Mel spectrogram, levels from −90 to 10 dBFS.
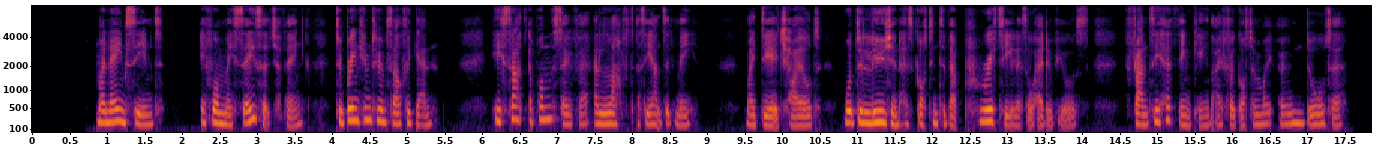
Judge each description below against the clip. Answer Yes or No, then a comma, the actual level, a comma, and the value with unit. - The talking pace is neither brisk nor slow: Yes, average, 170 wpm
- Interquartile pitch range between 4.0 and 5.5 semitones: No, average, 3.6 semitones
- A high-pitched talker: Yes, high, 195 Hz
